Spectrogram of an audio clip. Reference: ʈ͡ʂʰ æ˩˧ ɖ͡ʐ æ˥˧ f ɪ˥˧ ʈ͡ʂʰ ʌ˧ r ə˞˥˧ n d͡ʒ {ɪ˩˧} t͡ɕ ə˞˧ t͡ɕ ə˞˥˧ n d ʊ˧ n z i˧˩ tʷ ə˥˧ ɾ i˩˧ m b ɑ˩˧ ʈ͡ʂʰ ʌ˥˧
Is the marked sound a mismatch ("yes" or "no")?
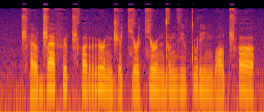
yes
